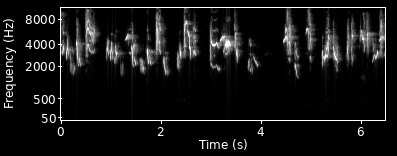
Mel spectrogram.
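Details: Eurasian blackcap song for use with hunting callers: restless scratchy warbling in short bursts with brief whistled slurs, separated by small gaps, in a quiet background.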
